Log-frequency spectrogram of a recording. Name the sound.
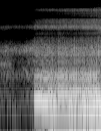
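person imitating a snore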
